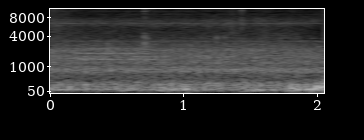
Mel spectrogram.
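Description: Steady background noise: a low rumble with an even hiss over it and no distinct events.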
